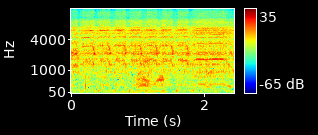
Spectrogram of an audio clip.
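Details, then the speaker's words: 50cc Japanese quad that sat for years, not running, with a finicky brake switch: thin, high whirring starter with quick repeating chirps, never catches; starter weak, cranking intermittently and unevenly. "sounds like the starter's a little messed up but it kind of works all right so cranks now"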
